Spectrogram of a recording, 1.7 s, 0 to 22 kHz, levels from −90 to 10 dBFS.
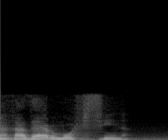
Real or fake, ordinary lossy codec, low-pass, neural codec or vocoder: fake; none; 7.2 kHz; codec, 16 kHz, 0.5 kbps, FunCodec, trained on LibriTTS, 25 frames a second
